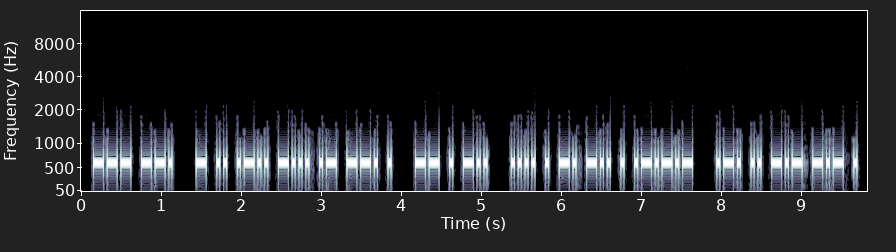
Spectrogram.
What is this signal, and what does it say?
Morse code, heard as a keyed tone, about 28 wpm, 600 Hz. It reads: OG TILBAGE MED HENDE. RIKKE
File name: Ferie QRQ 28wpm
